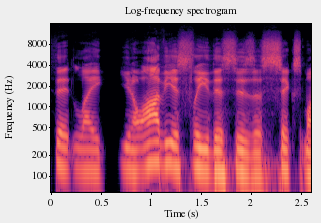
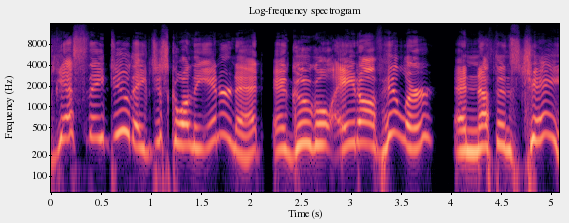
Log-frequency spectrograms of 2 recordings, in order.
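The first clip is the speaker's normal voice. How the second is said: insistent excited; 13 semitones higher than usual. Real, not acted. Heated debate, insisting loudly.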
